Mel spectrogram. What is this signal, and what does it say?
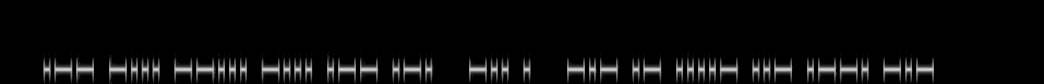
Morse code, heard as a keyed tone, about 22 wpm, 700 Hz. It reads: WB7BWR DE KA4UPK
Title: USA Callsign DE Callsign 22wpm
